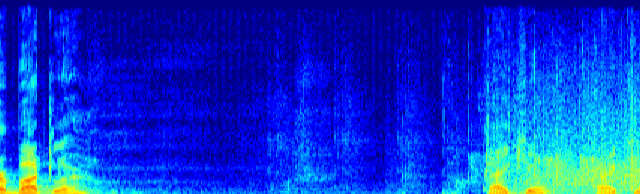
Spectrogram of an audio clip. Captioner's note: applause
